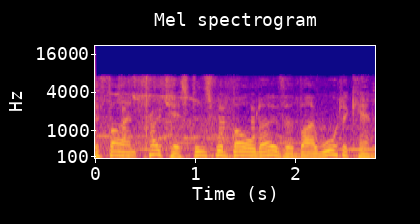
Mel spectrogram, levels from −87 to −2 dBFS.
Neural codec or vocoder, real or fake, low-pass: none; real; 7.2 kHz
